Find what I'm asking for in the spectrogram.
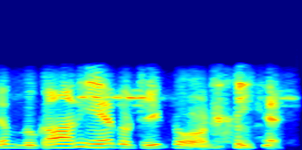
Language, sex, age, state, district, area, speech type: Urdu, male, 60+, Bihar, Supaul, rural, conversation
